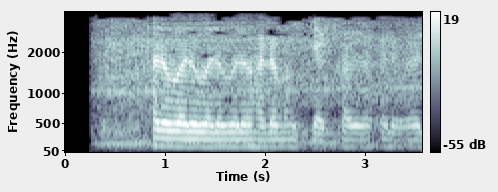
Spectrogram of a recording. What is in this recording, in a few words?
Voice Note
